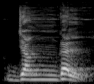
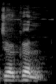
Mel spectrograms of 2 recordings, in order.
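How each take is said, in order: First: The word is said with a nasal sound. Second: The word is said without a nasal sound. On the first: "जैसे ही मैं इस पे बिंदु डालूंगी" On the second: "ये जगल है"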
